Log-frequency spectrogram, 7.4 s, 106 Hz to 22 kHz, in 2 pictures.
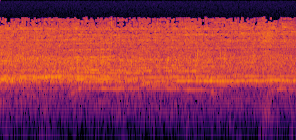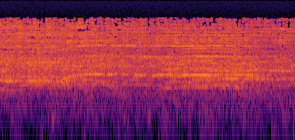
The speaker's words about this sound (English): Thank you. And keep the applause going for that group. 31 through 40. Come on, make some noise.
